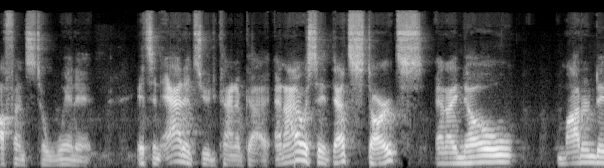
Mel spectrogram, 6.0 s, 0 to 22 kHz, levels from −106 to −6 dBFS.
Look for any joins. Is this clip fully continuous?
yes; 0 cuts

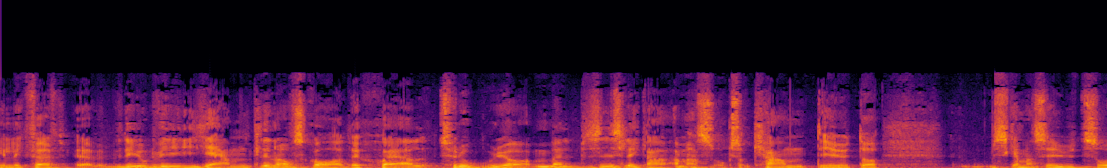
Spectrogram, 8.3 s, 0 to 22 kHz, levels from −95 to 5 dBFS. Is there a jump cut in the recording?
yes; 1 cut; at 4.8 s

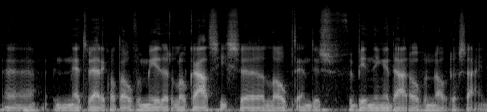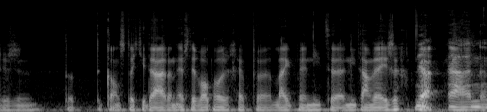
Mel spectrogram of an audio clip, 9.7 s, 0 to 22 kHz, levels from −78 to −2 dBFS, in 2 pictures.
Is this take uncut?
yes; 0 cuts

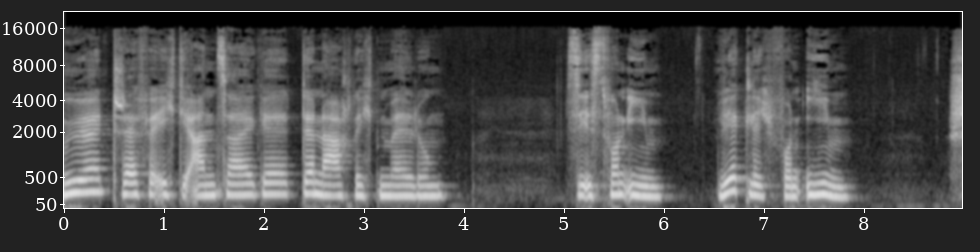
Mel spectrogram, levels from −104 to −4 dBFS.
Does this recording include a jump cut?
no; 0 cuts

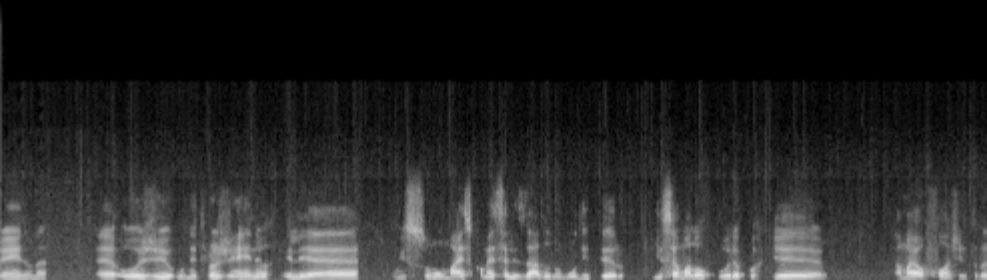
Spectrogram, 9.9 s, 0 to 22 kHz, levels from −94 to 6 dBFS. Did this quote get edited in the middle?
no; 0 cuts

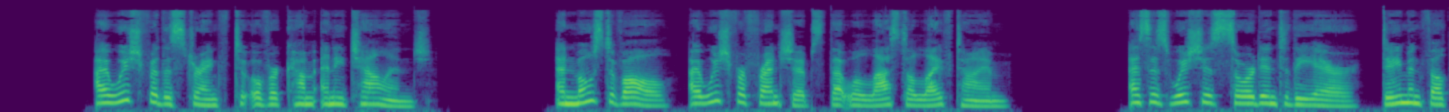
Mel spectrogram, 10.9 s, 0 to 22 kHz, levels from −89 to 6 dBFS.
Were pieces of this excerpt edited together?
no; 0 cuts

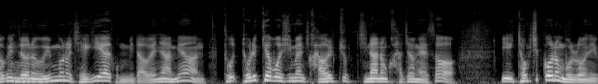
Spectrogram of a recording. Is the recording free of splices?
no; 3 cuts; at 1.1 s, 2.2 s, 3.1 s

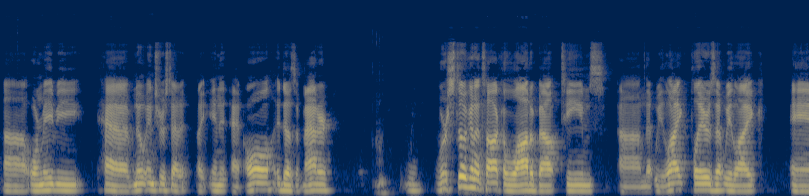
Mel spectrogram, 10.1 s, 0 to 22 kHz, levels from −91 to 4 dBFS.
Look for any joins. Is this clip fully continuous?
yes; 0 cuts

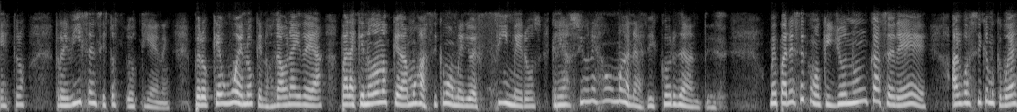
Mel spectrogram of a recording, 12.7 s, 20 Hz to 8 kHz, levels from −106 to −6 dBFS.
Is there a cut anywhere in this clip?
yes; 1 cut; at 6.8 s

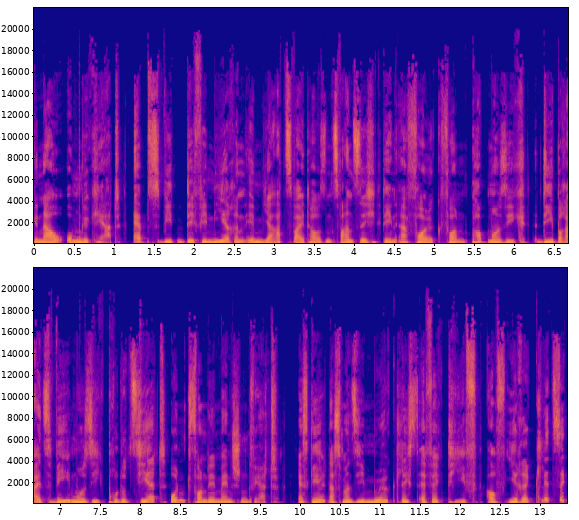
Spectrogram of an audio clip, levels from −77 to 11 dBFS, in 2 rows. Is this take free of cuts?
no; 5 cuts; at 1.8 s, 6.5 s, 8.3 s, 9.4 s, 10.4 s

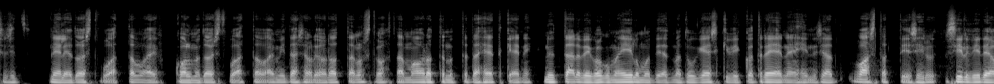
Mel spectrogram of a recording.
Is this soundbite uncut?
no; 2 cuts; at 3.7 s, 5.4 s

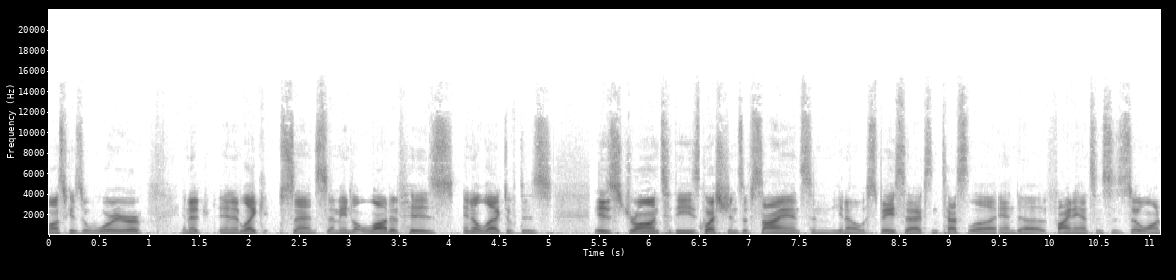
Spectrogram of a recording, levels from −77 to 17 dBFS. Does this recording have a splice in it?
yes; 6 cuts; at 1.9 s, 2.3 s, 4.7 s, 5.4 s, 6.5 s, 9.5 s

